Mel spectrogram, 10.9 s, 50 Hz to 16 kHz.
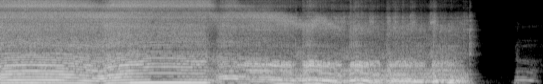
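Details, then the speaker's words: Stihl FS56 curved-shaft string trimmer, about 30 years old, two-stroke: the buzzing engine surges and sags instead of holding high revs, then dies. There is no high speed unless choked. "I think the carburetor's going to be coming apart. Yeah. No high speed, unless you choke it. Yeah, needs carb work, eh?"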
